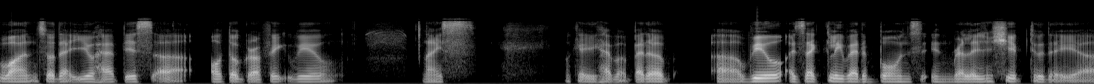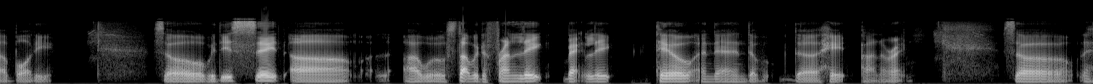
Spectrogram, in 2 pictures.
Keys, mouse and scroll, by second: 2.1-3.4 shift+middle drag.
